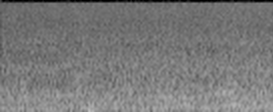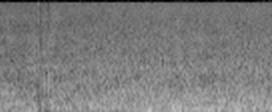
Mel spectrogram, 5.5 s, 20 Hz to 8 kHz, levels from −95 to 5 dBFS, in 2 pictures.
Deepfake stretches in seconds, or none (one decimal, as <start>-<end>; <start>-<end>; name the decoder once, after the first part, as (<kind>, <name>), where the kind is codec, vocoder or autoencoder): 2.7-3.6 (codec, SNAC); 4.4-5.0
